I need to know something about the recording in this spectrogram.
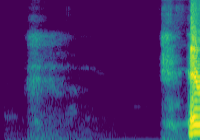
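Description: Near silence, then a short, faint intake of breath about a second and a half in, just before a man starts speaking with "Hey" at the very end.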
